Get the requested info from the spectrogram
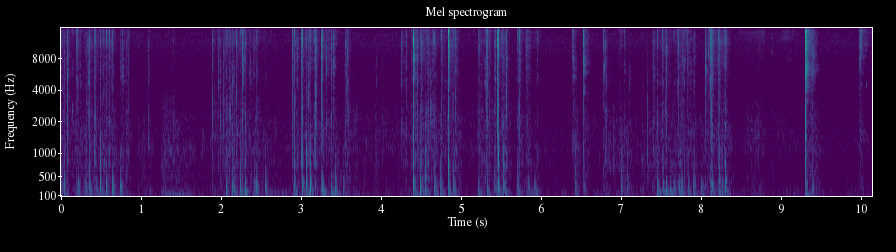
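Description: Typing on a computer keyboard in short bursts of keystrokes separated by brief pauses, ending with a single sharp keystroke near the end.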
